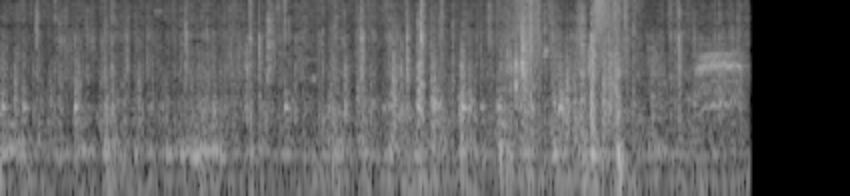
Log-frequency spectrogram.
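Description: A horse-drawn carriage rumbles and rattles along.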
